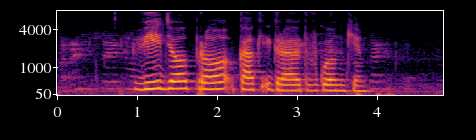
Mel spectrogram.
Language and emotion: Russian, neutral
